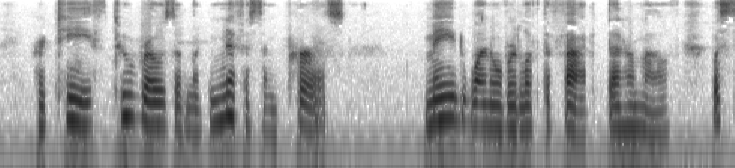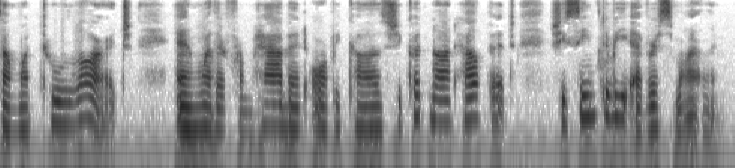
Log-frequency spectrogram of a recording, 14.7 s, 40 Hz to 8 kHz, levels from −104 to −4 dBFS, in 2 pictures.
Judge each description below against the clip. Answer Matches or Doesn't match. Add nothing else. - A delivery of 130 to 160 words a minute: Matches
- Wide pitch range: Doesn't match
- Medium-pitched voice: Matches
